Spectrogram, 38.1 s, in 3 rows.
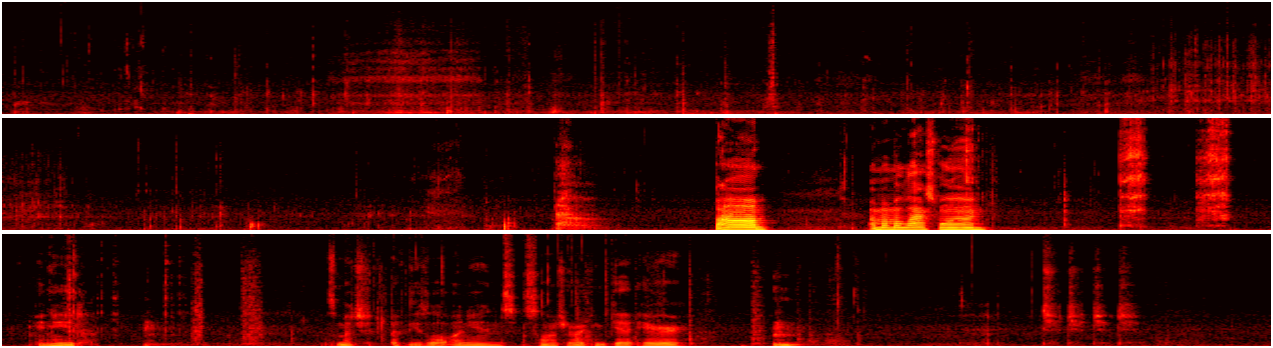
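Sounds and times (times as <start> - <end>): chewing crunchy taco: 0.0 - 19.3.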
